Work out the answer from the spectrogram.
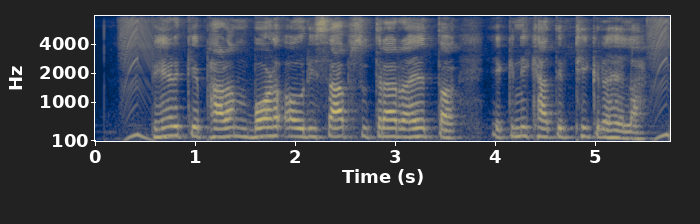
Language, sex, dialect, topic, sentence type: Bhojpuri, male, Southern / Standard, agriculture, statement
